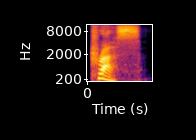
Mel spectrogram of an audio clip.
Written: truss

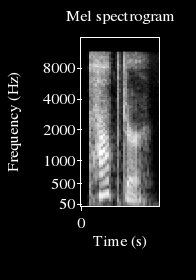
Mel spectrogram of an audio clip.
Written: captor

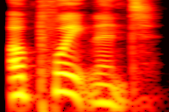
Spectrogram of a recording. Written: appointment

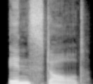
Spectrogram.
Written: installed

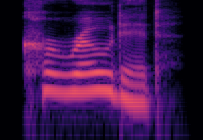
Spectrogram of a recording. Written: corroded

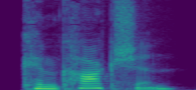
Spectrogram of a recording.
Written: concoction

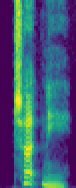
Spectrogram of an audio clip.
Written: chutney

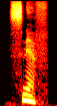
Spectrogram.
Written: sniff

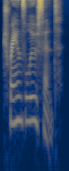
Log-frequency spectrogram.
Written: translucent

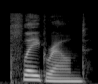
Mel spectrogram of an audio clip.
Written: playground

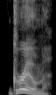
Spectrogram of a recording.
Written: groom

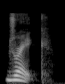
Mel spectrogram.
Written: drake

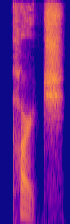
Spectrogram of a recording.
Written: parch

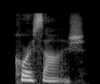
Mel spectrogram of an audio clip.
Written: corsage

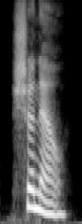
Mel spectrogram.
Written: chanel

